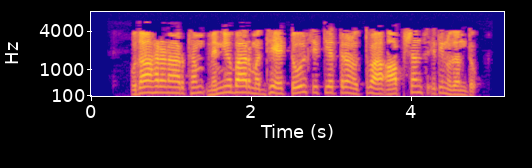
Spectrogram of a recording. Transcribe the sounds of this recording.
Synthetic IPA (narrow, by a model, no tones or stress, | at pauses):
ud̪aːɦɐɾɐɳaːɾt̪ʰɐmːenjubaːɾmɐd̪ʱjeʈuːlsit̪jɐt̪ɾɐnut̪ʋɐʔaːpʂɐnsit̪inud̪ɐnt̪u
